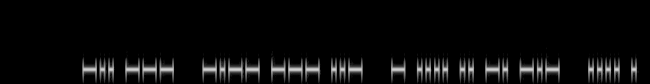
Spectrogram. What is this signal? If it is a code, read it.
Morse code, heard as a keyed tone, about 28 wpm, 700 Hz. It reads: DO YOU THINK HE
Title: Sentences from Top 1600 Words 28wpm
